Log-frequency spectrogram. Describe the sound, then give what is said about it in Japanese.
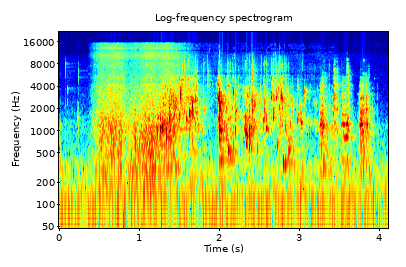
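Hot bath water sloshes and drips as a right foot is lifted out of the tub. The splashing is faint and irregular: a soft wash of water followed by scattered small drips and trickles. “ひとまず片足だけ。 右足だけお湯から出していただけますか？”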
